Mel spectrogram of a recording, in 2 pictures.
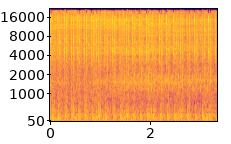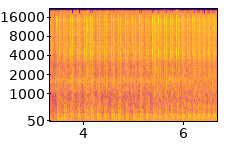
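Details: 95-inch V-twin with 510 cams at idle. A fast, light tick rides over the lumpy cam beat; the cause of the ticking is not clear.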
